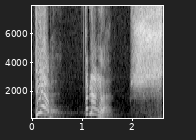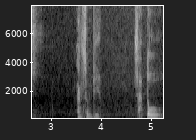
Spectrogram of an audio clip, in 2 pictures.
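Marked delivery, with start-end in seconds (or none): 0.1-1.6 much higher, louder command to the storm; commanding rebuke. Retold or imitated. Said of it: "Yesus bangun cuma bilang apa?". 1.9-2.6 hushing. Retold or imitated. Imitated calming of storm.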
